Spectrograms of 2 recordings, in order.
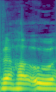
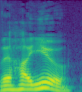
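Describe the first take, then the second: First: The y sound before the final vowel is dropped. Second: The y sound before the final vowel is clear. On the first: The speaker calls it wrong. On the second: The speaker calls it right. "You should emphasize the Yud"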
